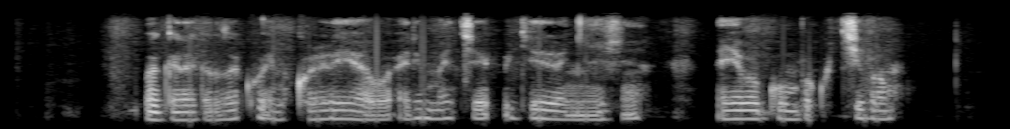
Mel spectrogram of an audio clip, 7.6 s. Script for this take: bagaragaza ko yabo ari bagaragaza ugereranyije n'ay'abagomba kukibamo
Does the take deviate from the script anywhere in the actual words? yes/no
yes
